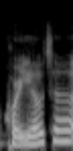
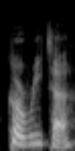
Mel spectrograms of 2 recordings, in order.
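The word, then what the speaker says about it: Koryta: I guess he wrote 14 books under Michael Koriota or Michael Cor Korita. I'm sorry. He actually has a phonetic pronunciation of his name, Korita.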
